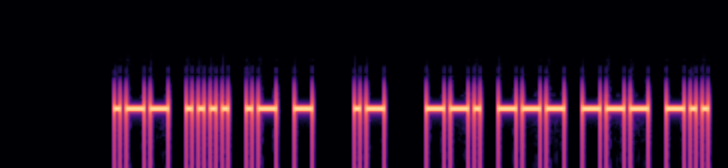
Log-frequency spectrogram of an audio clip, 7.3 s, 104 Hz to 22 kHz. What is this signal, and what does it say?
Morse code, heard as a keyed tone, about 20 wpm, 700 Hz. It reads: WHAT A GOOD
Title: Sentences from Top 200 Words 20wpm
